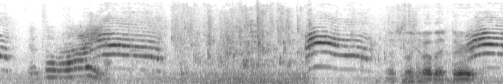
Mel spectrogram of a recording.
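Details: Domestic cat being bathed, an animal said to hate water: long wavering meows mixed with overlapping human speech and splashing water in a small room, the cries rising and falling irregularly.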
